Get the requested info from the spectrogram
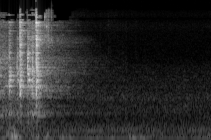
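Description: A few light clicks and taps of hard plastic as a small hose fitting is handled in the first half second, then only a low hum of room tone.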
